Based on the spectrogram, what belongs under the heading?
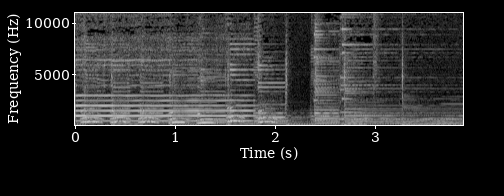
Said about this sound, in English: And that goes for the dogs barking. The Jingle Bell thing.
